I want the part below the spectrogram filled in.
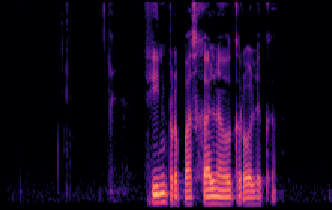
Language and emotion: Russian, neutral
